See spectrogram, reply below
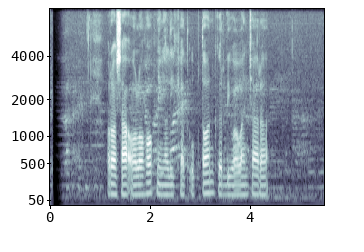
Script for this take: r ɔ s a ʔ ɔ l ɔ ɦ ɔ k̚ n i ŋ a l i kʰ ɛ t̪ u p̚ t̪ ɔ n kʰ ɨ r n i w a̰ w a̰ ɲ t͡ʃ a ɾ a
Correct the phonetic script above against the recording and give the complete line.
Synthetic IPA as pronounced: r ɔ s a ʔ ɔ l ɔ ɦ ɔ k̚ n i ŋ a l i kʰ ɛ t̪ u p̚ t̪ ɔ n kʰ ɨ r d i w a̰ w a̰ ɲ t͡ʃ a ɾ a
